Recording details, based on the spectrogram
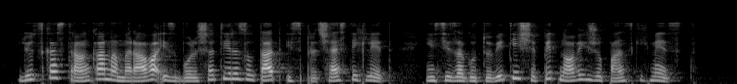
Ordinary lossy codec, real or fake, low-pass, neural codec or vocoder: AAC, 48 kbps; real; 7.2 kHz; none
